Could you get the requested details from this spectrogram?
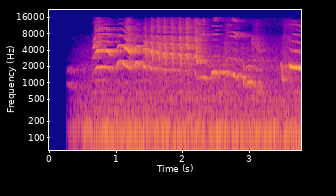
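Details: Black-throated laughingthrush of large build singing in its forest-voice style: loud clear whistled phrases with descending slurs and rich buzzy harmonics, ending in a sharp high whistled note.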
